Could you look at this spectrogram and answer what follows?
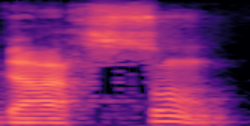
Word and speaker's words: garçon: And garçon.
